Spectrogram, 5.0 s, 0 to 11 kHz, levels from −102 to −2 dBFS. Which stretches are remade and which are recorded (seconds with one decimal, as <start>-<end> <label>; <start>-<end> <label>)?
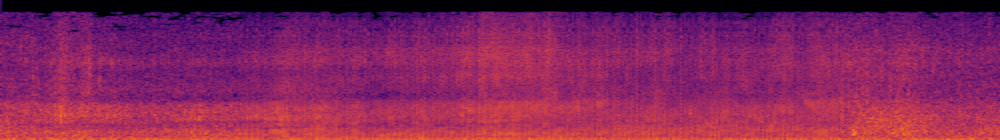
0.0-1.2 recorded; 1.2-4.2 remade; 4.2-5.0 recorded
